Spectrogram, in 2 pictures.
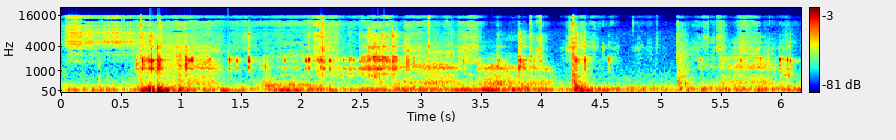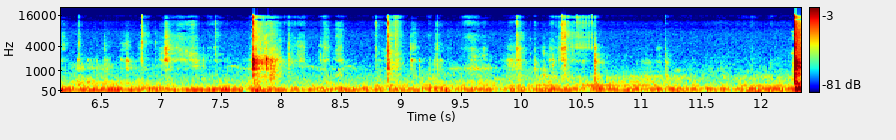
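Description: Faint clicks and light rattling of small plastic and metal parts as an RC truck's front end is worked by hand, with two sharper clicks about a third and two-thirds of the way through.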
